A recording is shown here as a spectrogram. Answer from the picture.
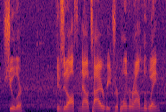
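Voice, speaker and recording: Monotone, flat intonation comes at a moderate pace against noticeable background noise. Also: man. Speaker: sports broadcaster. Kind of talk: radio play-by-play basketball commentary.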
